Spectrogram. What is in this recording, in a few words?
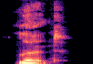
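"learnt", Australian English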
